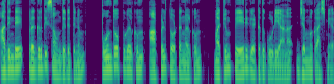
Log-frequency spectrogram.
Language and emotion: Malayalam, neutral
